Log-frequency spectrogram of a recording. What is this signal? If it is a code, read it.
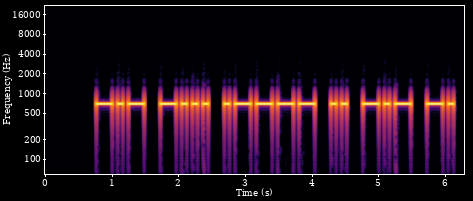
Morse code, heard as a keyed tone, about 15 wpm, 700 Hz. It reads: KB1IKN
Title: USA Call Signs - 6 Characters - Repeated 2x - 15wpm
